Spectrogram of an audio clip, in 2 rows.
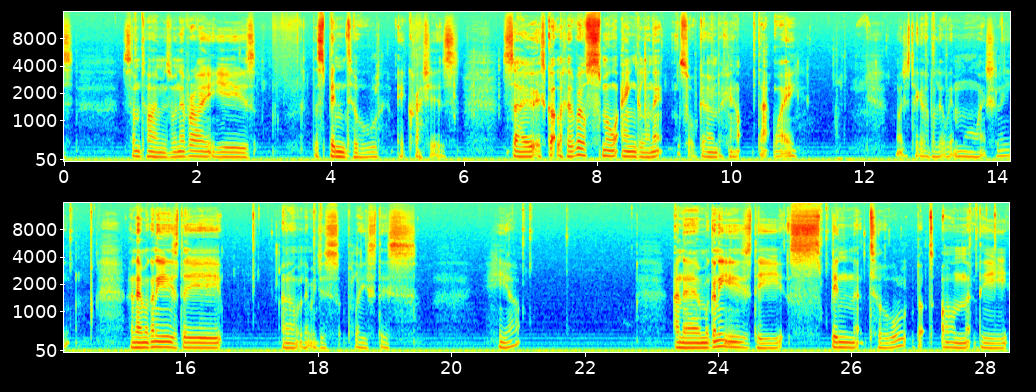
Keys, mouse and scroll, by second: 8.0-8.6 middle drag, 8.8-9.2 shift+middle drag, 13.0 click, 17.9 click, 18.7 middle click, 21.0 click, 21.7-23.9 middle drag, 25.5 click, 27.7 click.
